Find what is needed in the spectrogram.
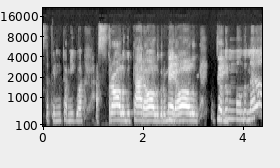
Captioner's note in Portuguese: risos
